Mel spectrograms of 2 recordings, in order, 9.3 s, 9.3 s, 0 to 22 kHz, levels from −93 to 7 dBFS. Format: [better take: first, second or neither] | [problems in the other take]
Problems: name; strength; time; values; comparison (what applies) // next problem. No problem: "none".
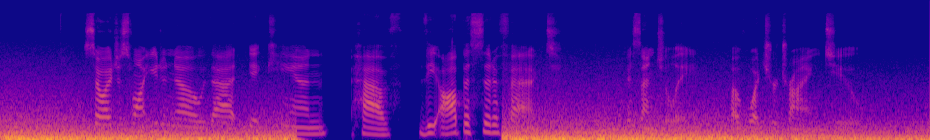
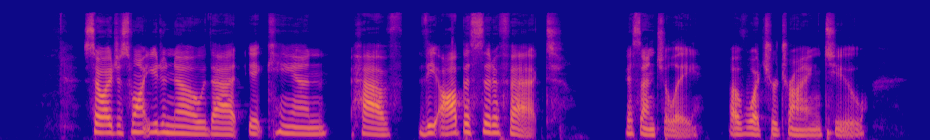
second | low rumble; loud; until 3 s and from 5 s on; 1 dB below the speech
